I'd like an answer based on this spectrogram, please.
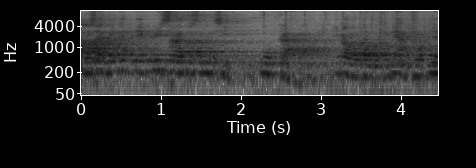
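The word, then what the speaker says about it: Coocaa: Kalau nonton TV cocok bacanya Koka. Tulisannya cocok. Koka. Bacanya Koka.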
